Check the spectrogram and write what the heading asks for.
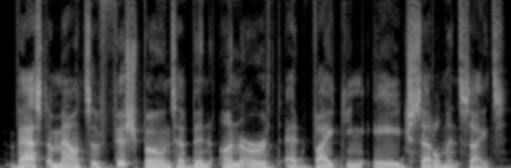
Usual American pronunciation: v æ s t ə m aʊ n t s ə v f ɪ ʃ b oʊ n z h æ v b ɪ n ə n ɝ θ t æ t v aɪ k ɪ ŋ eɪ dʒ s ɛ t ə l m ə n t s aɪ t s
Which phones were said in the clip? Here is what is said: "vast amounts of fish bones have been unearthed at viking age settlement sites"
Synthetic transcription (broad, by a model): v æ s t ə m aʊ n t s ə v f ɪ ʃ b oʊ n z h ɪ v b ɪ n ə n ɝ θ t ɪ t v aɪ k ɪ ŋ eɪ dʒ s ɛ t l m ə n t s aɪ t s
